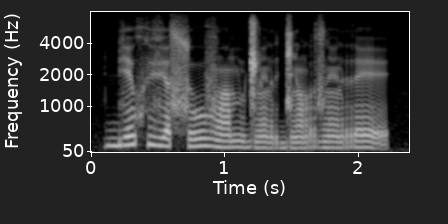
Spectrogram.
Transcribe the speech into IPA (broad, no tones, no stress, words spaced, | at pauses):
bʲexʷ vʲɐsu vɐ̃m ɖ͡ʐẽrd͡ʑɔ̃rzẽre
